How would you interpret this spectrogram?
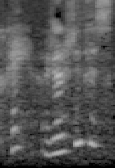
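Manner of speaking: quick, high, soft self-talk; hushed, rushed resolve; acted freaking out. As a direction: psych yourself up in mock panic, hurriedly. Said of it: "she starts freaking out".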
